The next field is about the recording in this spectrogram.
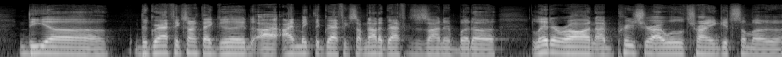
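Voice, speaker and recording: A man speaks loudly. His pitch is fairly high. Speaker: gaming let's player. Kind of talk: casual let's play intro. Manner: slight stutter.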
